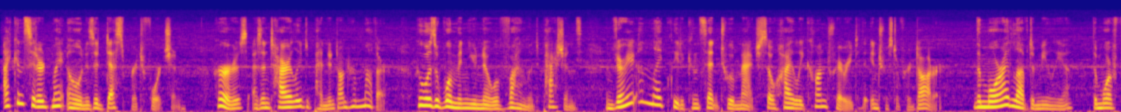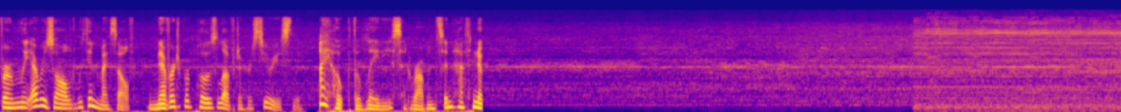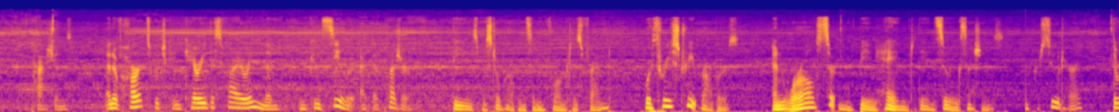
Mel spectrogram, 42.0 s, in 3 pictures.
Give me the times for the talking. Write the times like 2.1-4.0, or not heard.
0.0-20.1, 28.4-41.9.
